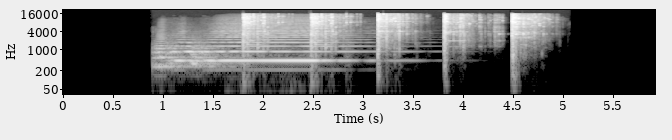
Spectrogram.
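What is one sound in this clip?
A cheerful electronic jingle plays.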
